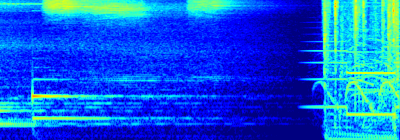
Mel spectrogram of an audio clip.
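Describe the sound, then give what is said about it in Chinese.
More than ten maglev ambulances arrive at the venue within five minutes: a steady electronic tone fades away, then a loud burst of wailing, rising and falling siren sounds with a rumbling engine bursts in near the end. No one speaks. “十几辆磁悬浮救护车在五分钟之内就到达了场馆”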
